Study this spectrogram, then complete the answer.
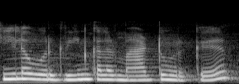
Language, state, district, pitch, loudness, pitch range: Tamil, Tamil Nadu, Nilgiris, 220 Hz, -12 LUFS, 205-240 Hz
